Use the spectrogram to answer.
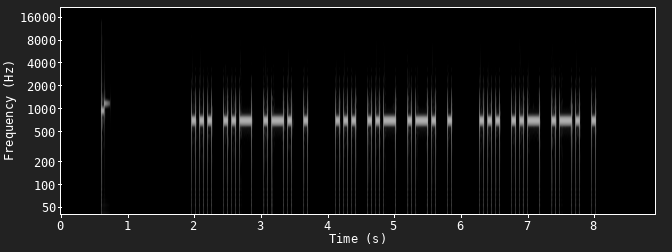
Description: Morse code, heard as a keyed tone, about 19 wpm, 700 Hz. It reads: SURE SURE SURE
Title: Top 500 Words Repeated 20wpm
